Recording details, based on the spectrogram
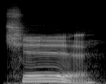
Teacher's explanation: get that falling tone in your voice okay bring it up and bring it down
